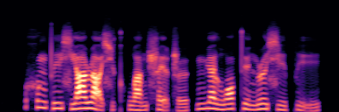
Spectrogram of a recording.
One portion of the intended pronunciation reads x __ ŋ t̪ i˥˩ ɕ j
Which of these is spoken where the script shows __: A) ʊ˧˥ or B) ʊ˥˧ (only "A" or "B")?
B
